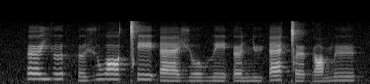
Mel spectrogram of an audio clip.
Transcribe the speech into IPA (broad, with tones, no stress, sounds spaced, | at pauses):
œ˥ j ɵ˥ h ɵ˩ ʒ w ɔ˥ ǀ e˥ ʔ æ˩ ʒ o˩ v e˩ ʔ œ˩ n y˩ ʔ æ˥ ǀ œ˩ ɡ ɑ˩ m ø˥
